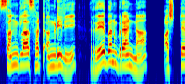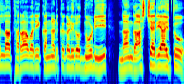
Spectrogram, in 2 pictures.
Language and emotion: Kannada, surprised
